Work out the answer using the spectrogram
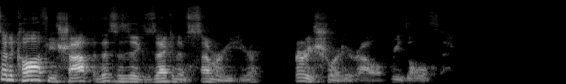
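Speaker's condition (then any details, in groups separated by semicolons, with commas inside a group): Bilateral cleft lip and palate; childhood trouble using straws due to mouth anatomy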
